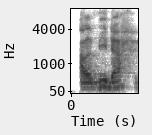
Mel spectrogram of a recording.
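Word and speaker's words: البداح: Nah, Bapak Ibu sekalian, Albidah ya atau Abdullah ee Muhammad Nasir Albidah memang dalam tulisannya Albedah tapi kita bacanya albidah karena ini ee dari bahasa Arab.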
